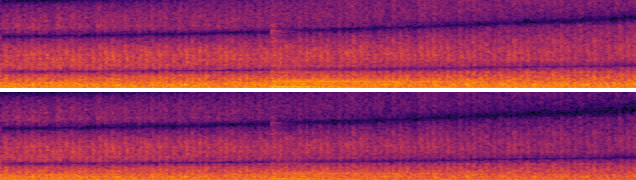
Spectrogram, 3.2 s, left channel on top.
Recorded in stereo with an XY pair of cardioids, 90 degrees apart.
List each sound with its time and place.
0.0 s a vehicle: 20° left; by 3.2 s 60° left
1.4 s a guitar: 65° left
